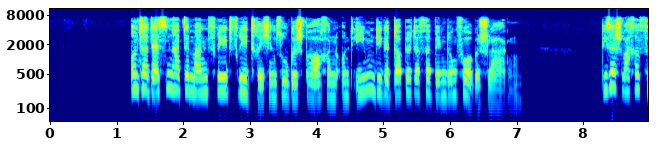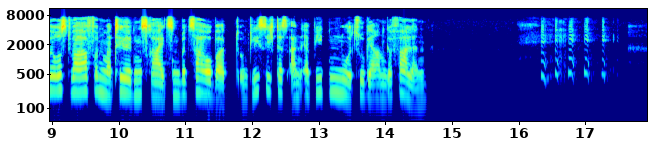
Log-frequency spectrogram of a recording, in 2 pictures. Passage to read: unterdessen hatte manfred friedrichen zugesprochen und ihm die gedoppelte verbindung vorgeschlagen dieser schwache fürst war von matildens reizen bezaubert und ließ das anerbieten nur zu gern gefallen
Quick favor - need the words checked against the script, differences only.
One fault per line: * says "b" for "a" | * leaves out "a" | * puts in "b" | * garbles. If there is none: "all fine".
* puts in "sich"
